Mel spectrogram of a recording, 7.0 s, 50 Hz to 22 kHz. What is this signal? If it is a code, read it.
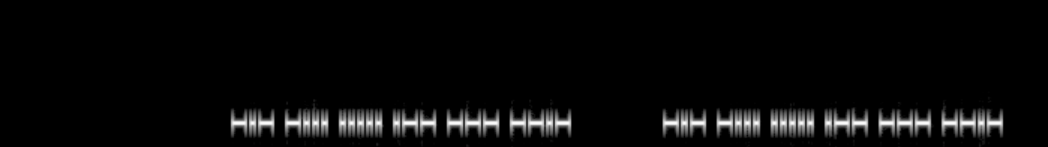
Morse code, heard as a keyed tone, about 40 wpm, 700 Hz. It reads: KB5WOQ KB5WOQ
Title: USA Call Signs - 6 Characters - Repeated 3x - 40wpm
